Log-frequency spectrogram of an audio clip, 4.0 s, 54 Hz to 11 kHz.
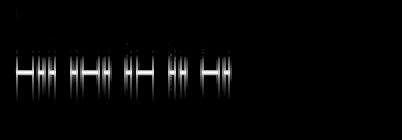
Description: Morse code, heard as a keyed tone, about 23 wpm, 700 Hz. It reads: DRAIN
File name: 5 Letter Words - First 3 Letters Given - 22wpm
